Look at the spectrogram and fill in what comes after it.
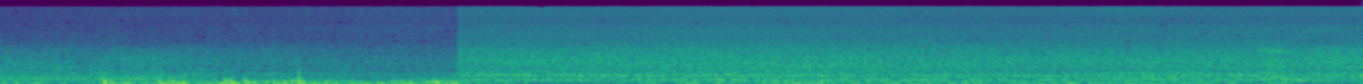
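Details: A honey bee swarm, calm and friendly, being caught from a tree branch into a box and small hive, gives a dense, steady, low buzzing hum with a few knocks and handling thumps; swarming is how bees start a new colony.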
